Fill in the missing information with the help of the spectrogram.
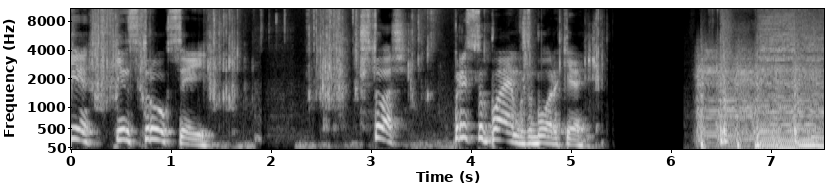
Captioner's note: package crackling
